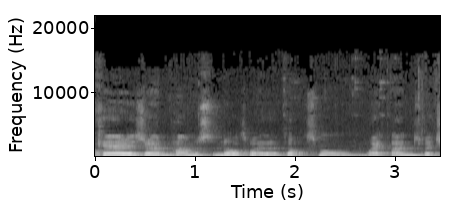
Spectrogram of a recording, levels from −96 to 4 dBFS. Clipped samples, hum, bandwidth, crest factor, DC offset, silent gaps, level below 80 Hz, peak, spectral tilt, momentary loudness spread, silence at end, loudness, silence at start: under 0.1%; none; 16 kHz; 16 dB; under 0.1%; none; -42 dBFS; -8 dBFS; -6.5 dB/octave; 11 LU; 0 s; -24 LUFS; 0 s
